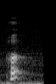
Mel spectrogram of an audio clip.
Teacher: you can see there is no vibration that is why they are called voiceless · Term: voiceless sounds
